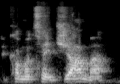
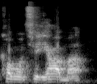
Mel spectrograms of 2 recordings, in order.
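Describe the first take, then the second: First: The ll in llama sounds like a j. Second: The ll in llama sounds like a y. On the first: "in Caribbean Spanish" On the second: "in Spanish"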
